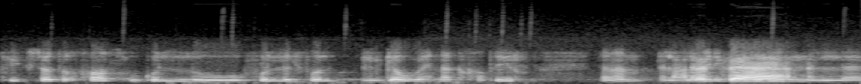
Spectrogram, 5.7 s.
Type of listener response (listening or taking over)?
listening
